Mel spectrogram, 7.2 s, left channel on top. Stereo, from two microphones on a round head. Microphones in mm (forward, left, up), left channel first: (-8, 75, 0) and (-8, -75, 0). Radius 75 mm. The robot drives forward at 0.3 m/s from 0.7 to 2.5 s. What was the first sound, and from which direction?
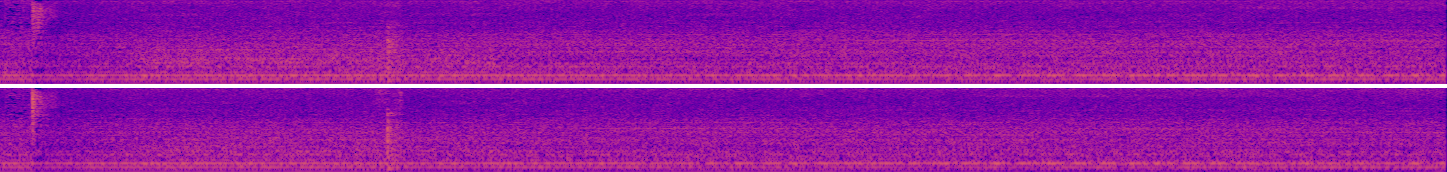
Breaking glass, 50° right (ahead or behind).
